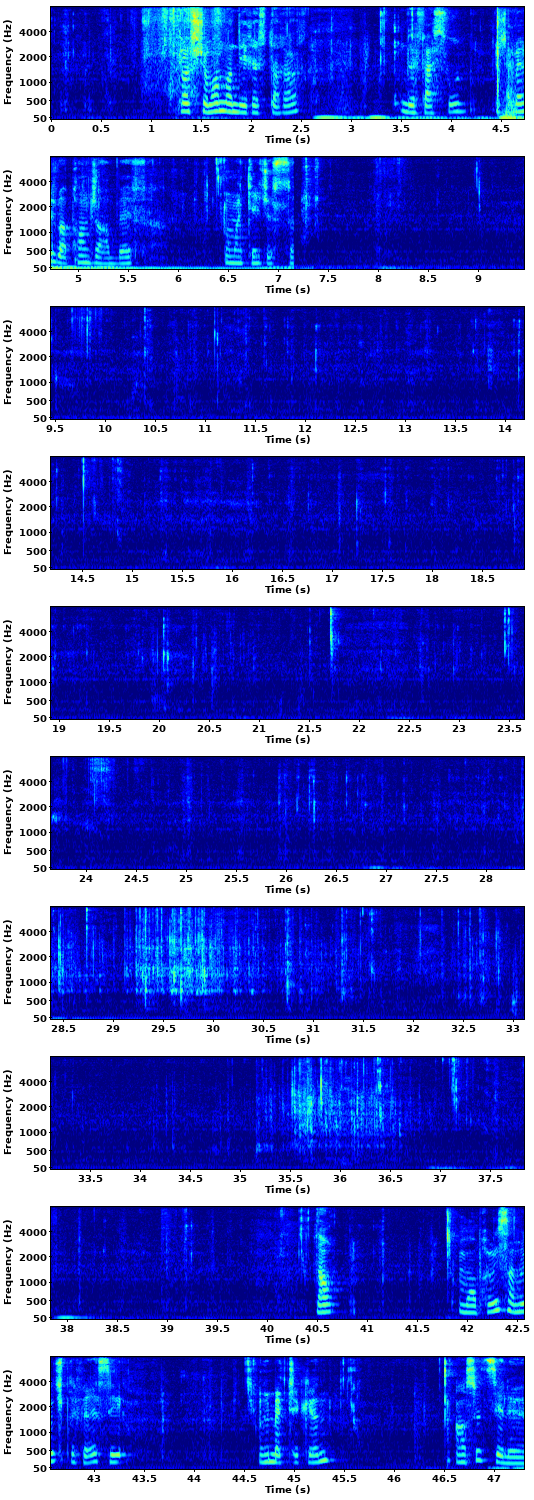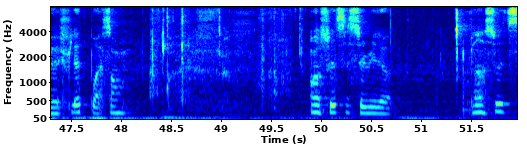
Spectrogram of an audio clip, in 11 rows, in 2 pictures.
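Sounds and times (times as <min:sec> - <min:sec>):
low electrical hum: 0:00.0 - 0:51.9
crunchy chewing: 0:08.9 - 0:33.1.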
